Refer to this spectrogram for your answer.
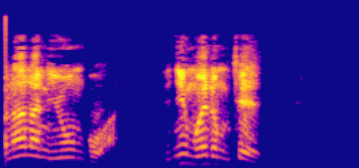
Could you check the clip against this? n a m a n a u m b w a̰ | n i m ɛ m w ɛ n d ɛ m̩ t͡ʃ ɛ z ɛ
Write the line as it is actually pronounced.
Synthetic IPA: n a n a n i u m b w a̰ | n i ɲ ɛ m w ɛ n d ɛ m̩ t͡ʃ ɛ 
